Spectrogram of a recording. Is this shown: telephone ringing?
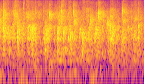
no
